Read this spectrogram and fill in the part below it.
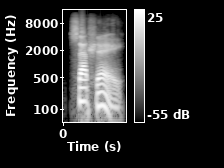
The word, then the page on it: sachet: American English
